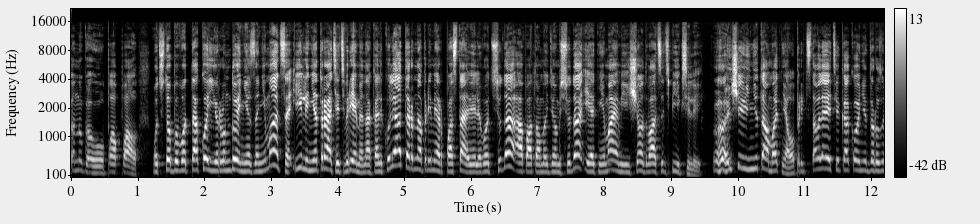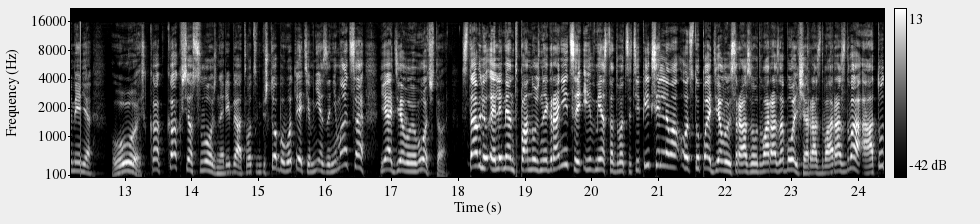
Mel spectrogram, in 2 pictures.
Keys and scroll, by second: 3.3 ctrl+z, 9.8 ctrl+z, 10.2 ctrl+z.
